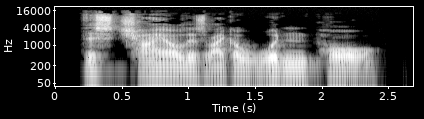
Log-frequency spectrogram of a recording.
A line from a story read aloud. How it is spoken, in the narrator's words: My grandfather would always exclaim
